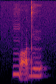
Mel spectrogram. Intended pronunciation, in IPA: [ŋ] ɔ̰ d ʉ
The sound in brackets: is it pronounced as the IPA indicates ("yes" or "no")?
yes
